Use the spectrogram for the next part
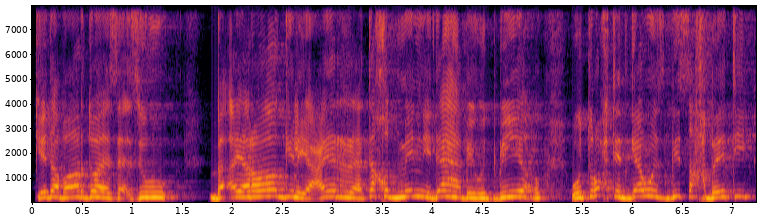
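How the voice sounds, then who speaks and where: A man with an Egyptian accent voicing a furious young working-class woman who shouts insults. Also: sits high, fairly quick, pitched above the performer's own voice, close to an everyday voice. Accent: Egyptian Arabic. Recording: roomy echo.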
